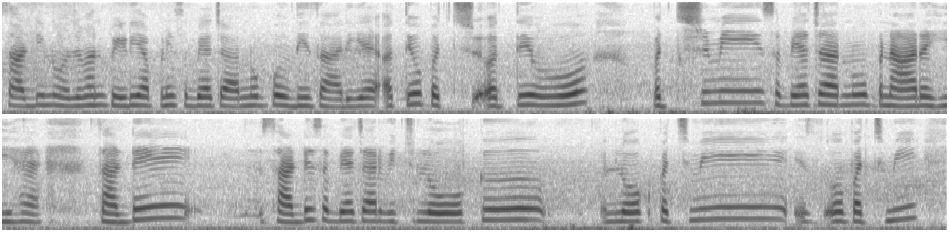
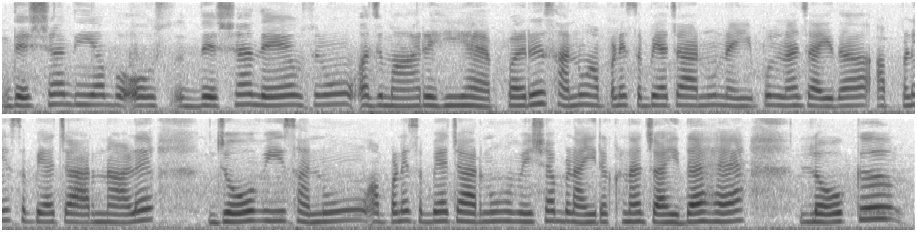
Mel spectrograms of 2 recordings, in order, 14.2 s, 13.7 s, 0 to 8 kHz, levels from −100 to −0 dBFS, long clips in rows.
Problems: constant background noise, background conversations at intervals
